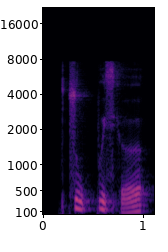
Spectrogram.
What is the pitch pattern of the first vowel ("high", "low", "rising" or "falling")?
falling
